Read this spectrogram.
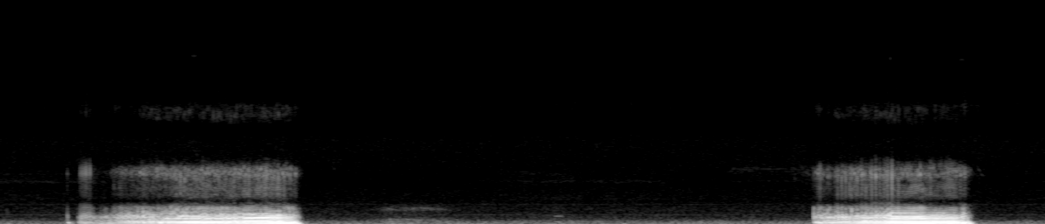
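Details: Sleeping dog snoring indoors: two long, raspy, buzzing snores with strong low harmonics, each about one and a half seconds, separated by roughly four seconds of quiet breathing room.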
